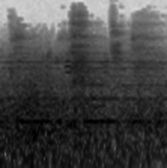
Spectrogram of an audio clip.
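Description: Heavy, breathy panting with sharp inhales about every half second to a second, over a held low note of film score.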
